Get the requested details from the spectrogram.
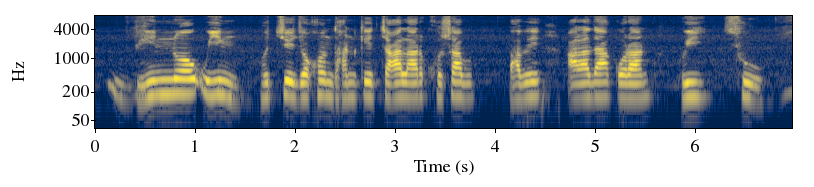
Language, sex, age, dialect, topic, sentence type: Bengali, male, 18-24, Western, agriculture, statement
